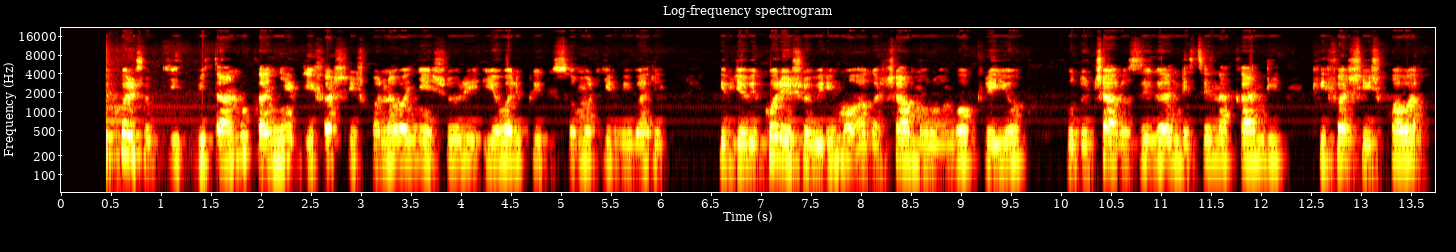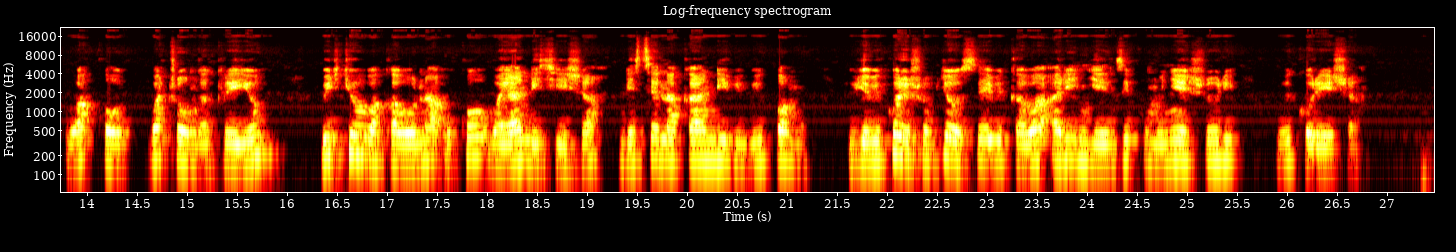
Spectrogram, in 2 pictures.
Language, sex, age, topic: Kinyarwanda, female, 36-49, education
